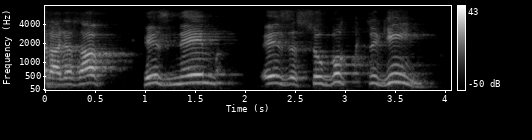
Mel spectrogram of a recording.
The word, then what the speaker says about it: सुबुक्तगीन: उसने कहा यहां पे एक मुसलमान बादशाह की हुकूमत है राजा साहब, हिज नेम इज सुबुक्तगीन। जी, बोलेंगे सुबुक्तगीन, लिखेंगे सुबिक्तिगिन, याद रख लें स्पेलिंग के लिए इसके, सुबिक्तिगिन।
